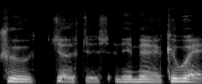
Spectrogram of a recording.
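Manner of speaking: tough, action-hero soldier voice. Retelling what a man dressed in camo said when asked about his voice, Rambo voice. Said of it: "essentially doing Rambo... what are you doing with your voice?".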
